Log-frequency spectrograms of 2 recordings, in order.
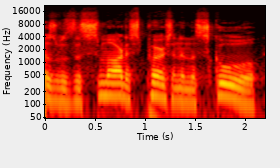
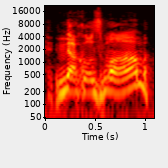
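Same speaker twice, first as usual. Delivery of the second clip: higher, put-on hero voice; Sonic character voice; 7 semitones higher than usual. Narrator voicing Sonic to friends, higher hero voice. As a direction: voice Sonic rallying the group.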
